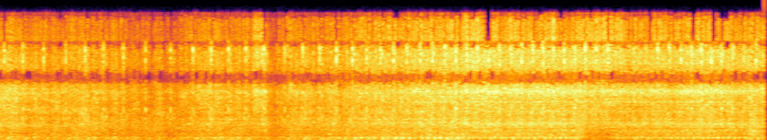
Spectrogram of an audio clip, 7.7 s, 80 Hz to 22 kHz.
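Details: 1972 Chevy C10 small-block V8, start after rescue with a better starter fitted: loud, uneven, loping idle with a stumbling beat. Owner suspects ignition timing, not set exactly; plans to adjust the distributor.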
